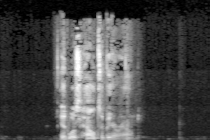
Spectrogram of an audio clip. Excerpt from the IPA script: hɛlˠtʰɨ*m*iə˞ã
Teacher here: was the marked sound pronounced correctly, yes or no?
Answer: no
